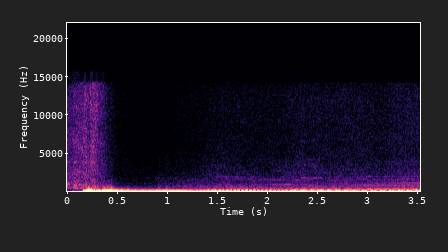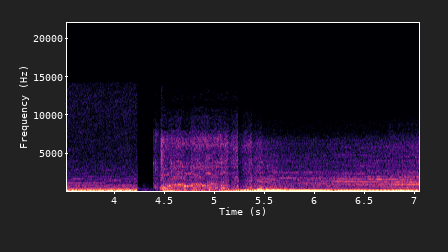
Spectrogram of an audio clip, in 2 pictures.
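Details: Mercedes-Benz AMG SL55 supercharged, start-up and revving after installing a 77mm blower pulley: catches and settles into a strong steady idle, dips briefly, then revs cleanly and evenly with no knocks or rattles; healthy.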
